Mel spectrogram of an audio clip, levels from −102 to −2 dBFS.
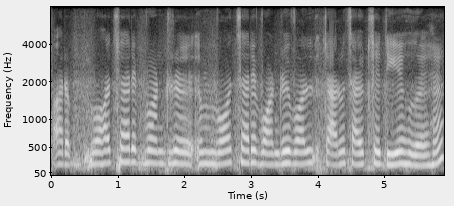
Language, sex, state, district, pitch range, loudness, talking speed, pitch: Hindi, male, Bihar, Bhagalpur, 200-220 Hz, -18 LUFS, 130 wpm, 210 Hz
